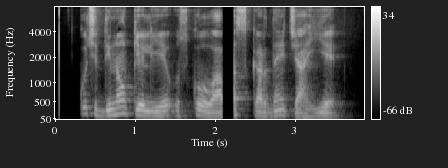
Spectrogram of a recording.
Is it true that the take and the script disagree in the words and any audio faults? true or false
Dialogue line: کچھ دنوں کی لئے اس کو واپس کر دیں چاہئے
true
